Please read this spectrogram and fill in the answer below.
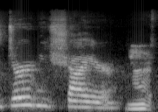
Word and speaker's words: Derbyshire: B Nobi Shay yeah it says Derbyshire Derbyshire that sounds pronounced there's no R you've got to try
